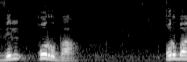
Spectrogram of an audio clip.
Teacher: وَإِيتَاءِ ذِي الْقُرْبَى، ذال یا ذی ناظرین ذا کے نیچے زیر ہے، ذال کے نیچے زیر ہے، سے القربہ کی لام ساکن کے ساتھ ملائیں گے، درمیان میں سے الف یعنی حمزہ کو حذف کریں گے۔ ذل قربہ، قربہ میں را ساکن ما قبل قاف پر پیش تو را ساکن کو پر کر کے پڑھا جائے گا۔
